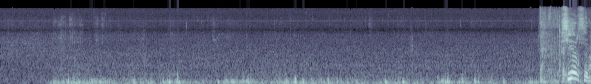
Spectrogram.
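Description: A stream of water trickles over stones.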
